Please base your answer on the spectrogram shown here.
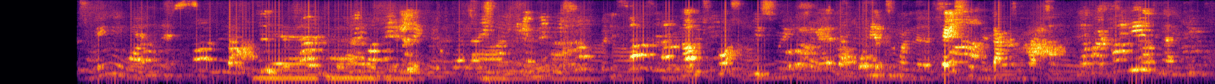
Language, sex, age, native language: Icelandic, female, 11, Icelandic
